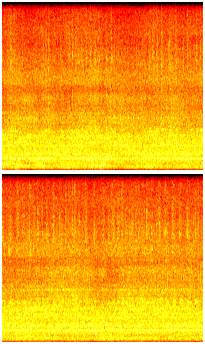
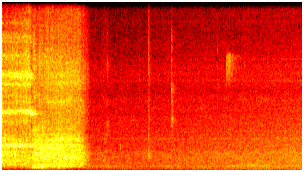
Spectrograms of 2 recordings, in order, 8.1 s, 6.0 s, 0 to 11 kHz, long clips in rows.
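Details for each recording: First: 55 hp Evinrude outboard, first runs after new starter fitted: constant high buzzing run with an even beat and no drop-outs or misses, firing cleanly; normal running. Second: 55 hp Evinrude outboard in a water tank, choked, with no controls hooked up, cranked on a new-old-stock starter: a harsh, rough whirr for under two seconds and the engine doesn't catch. The new starter still makes a weird noise.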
